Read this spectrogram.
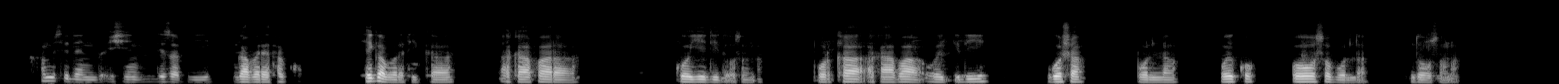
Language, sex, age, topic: Gamo, male, 25-35, agriculture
